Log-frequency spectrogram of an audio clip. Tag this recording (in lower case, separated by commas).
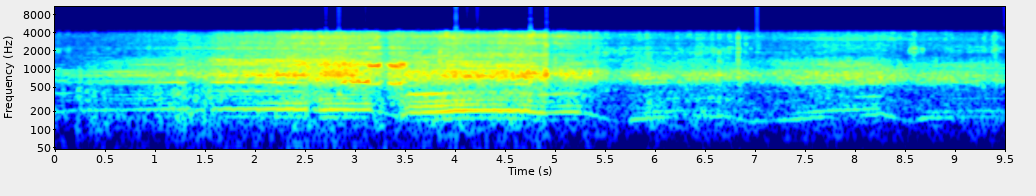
car passing by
